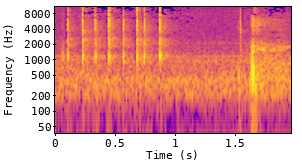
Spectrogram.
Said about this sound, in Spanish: Esto tiene 95 vatios de máximo. Luego, si le damos cuatro clics rápidos,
